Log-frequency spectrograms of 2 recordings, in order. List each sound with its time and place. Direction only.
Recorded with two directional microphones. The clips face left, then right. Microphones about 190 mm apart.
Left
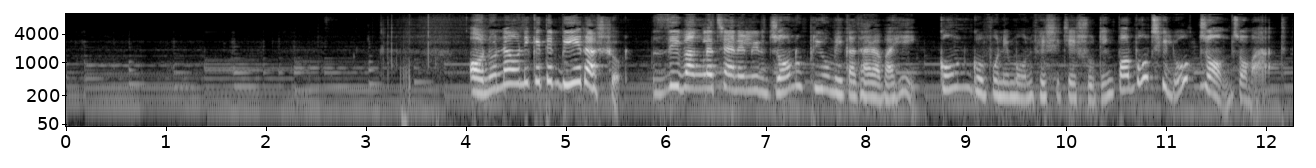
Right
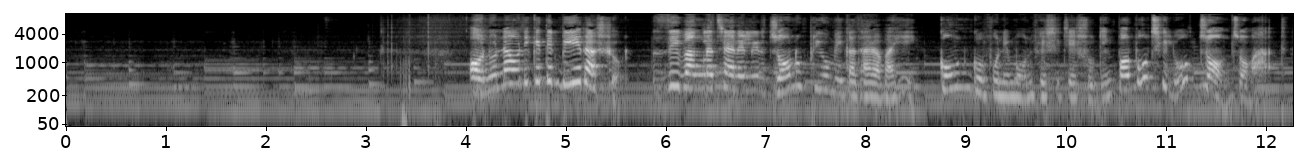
4.0 s a woman's voice: 30° left (ahead or behind)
